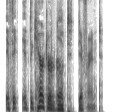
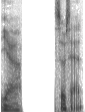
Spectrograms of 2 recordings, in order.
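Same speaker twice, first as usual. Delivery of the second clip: mock weeping, soft and breathy; fake-cry it softly; mock sad; 4 semitones lower, 6 dB quieter, slower than usual. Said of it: "He's crying here".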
